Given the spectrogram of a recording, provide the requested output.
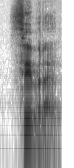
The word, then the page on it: cebra: galega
